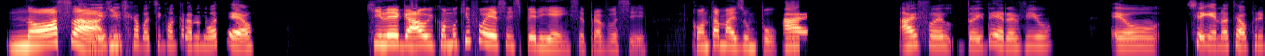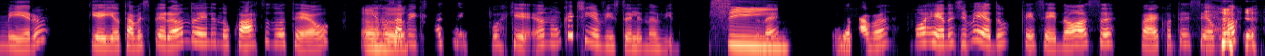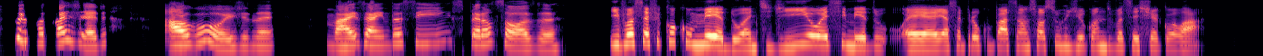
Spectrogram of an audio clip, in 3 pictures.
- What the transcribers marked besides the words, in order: tapping; other background noise; unintelligible speech; static; distorted speech; laugh; unintelligible speech
- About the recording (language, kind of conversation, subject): Portuguese, podcast, Como foi o encontro mais inesperado que você teve durante uma viagem?
- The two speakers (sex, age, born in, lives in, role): female, 25-29, Brazil, United States, guest; female, 25-29, Brazil, United States, host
